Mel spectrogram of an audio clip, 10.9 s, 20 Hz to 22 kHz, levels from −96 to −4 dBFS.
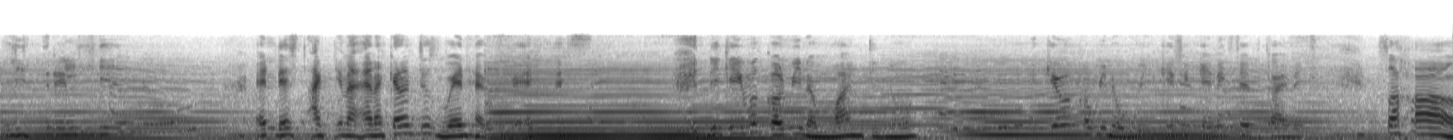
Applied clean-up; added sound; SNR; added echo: none; Bowed string instrument; -1 dB; none.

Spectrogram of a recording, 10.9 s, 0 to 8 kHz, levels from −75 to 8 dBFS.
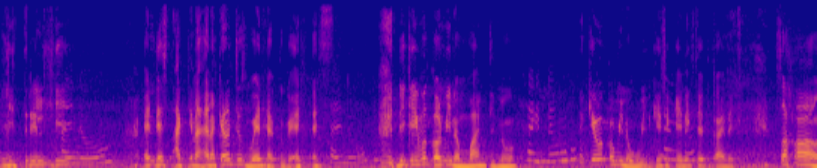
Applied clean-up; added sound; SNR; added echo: none; none; none; none.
